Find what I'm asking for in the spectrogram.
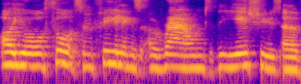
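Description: A woman's voice proceeds at a moderate pace over a quiet background. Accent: British. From Britain. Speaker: podcast host. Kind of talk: interview.

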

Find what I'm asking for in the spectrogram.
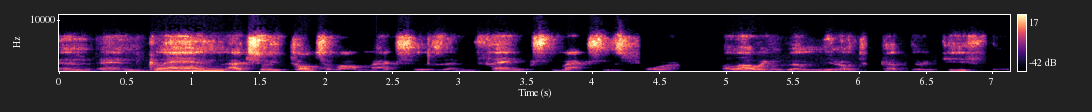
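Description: Speaking fairly slowly, a man talks in a Spanish accent. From Spain, Barcelona. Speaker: documentary filmmaker. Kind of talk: interview. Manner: casual, many fillers.

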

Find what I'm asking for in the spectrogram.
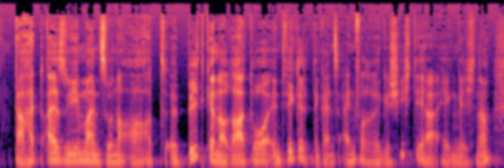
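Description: Vocal fry runs through this man's medium-pitched voice. The recording is very clean, with a silent background. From Thuringia, Germany. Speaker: lawyer and politician. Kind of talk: political podcast chat. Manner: hesitant, many fillers.

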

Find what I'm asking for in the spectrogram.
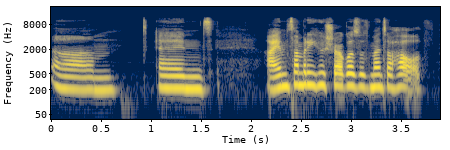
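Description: Here is a woman with a normal speaking voice and an American accent. She talks at a fairly quick pace with fairly even intonation. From New Jersey. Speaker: podcast host, art therapy student. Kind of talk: casual solo monologue.

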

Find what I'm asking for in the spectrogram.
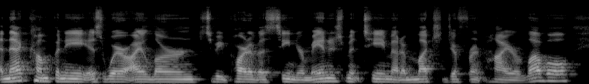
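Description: Very deep and low, this woman's voice moves with ordinary pitch variation. The recording is very clean, with a silent background. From downstate Illinois, US Midwest. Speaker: physician and company CEO. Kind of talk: interview.

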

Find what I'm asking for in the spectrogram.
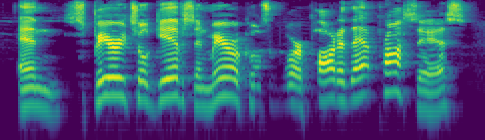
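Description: Over a quiet background, a man with a Georgia accent talks at a very slow pace with lively intonation. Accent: Southern (Georgia), noticeable. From Georgia (US South). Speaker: preacher. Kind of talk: sermon. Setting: church.

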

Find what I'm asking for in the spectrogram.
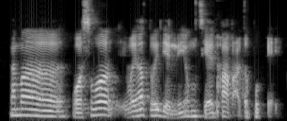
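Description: With a bright, sharp tone and lively intonation, a man talks at a medium pitch. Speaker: local historian and author. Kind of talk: interview. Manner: relaxed, conversational with fillers.

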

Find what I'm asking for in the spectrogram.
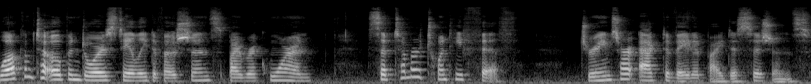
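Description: In a normal speaking voice, a woman talks at a fairly slow pace with a fairly low pitch and lively intonation. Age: 60s. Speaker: devotional podcast host. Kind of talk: casual testimony; reading aloud.

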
